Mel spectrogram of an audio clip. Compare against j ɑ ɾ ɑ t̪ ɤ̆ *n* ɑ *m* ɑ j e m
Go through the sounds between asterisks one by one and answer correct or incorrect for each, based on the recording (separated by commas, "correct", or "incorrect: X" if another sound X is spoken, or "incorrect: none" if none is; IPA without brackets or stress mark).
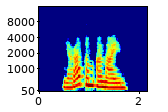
incorrect: m, incorrect: n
